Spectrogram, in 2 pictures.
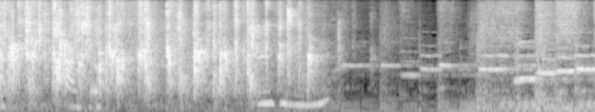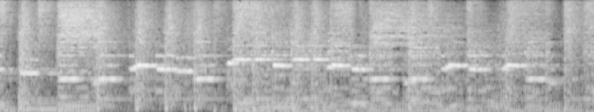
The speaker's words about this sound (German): Vielen, vielen Dank, dass ihr am Mikro wart und nochmal einen Applaus für euch.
